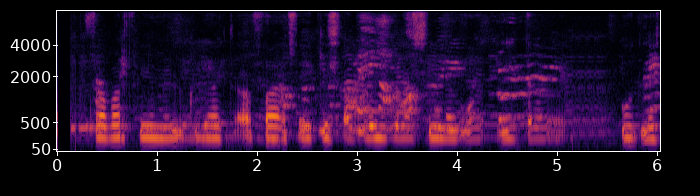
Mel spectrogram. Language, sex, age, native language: Icelandic, male, 18-19, Icelandic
